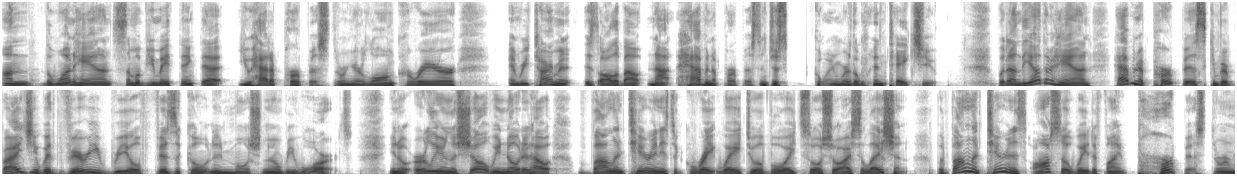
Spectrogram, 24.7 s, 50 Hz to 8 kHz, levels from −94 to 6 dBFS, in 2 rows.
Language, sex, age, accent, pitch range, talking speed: English, male, 40-59, American, 120-165 Hz, 195 wpm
